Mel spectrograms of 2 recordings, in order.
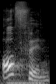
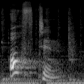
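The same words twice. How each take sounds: First: The T sound in the middle is silent. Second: The T sound in the middle is pronounced. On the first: The speaker calls it right. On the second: The speaker calls it wrong.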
